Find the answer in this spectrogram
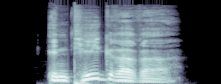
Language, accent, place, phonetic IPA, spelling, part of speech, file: German, Germany, Berlin, [ɪnˈteːɡʁəʁə], integrere, adjective, De-integrere.ogg
- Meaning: inflection of integer: 1. strong/mixed nominative/accusative feminine singular comparative degree 2. strong nominative/accusative plural comparative degree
